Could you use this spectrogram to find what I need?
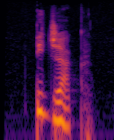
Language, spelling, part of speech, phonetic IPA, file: Russian, пиджак, noun, [pʲɪd͡ʐˈʐak], Ru-пиджак.ogg
- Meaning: 1. coat, jacket (suit jacket for men) 2. sports jacket, sport jacket, sports coat, sport coat, lounge jacket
